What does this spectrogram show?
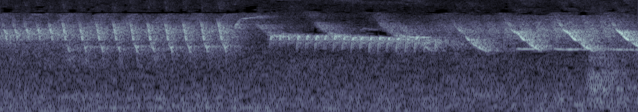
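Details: Young-canary prompt song from a persistently singing domestic canary: a fast buzzy rolling trill, then a held whistle, ending in sharp descending swept notes.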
